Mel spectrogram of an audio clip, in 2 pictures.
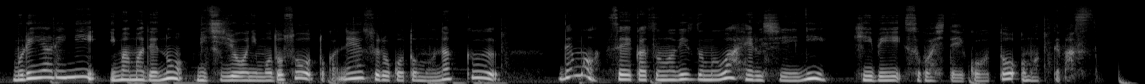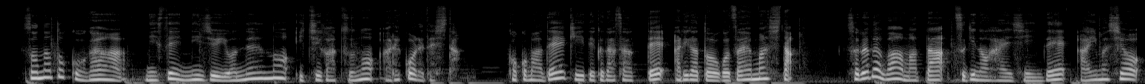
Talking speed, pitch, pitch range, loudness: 295 characters per minute, 215 Hz, 190-255 Hz, -24 LUFS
